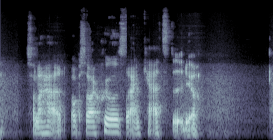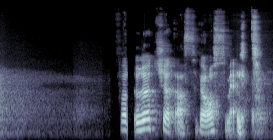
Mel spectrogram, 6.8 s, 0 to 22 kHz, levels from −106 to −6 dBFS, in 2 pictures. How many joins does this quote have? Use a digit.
2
